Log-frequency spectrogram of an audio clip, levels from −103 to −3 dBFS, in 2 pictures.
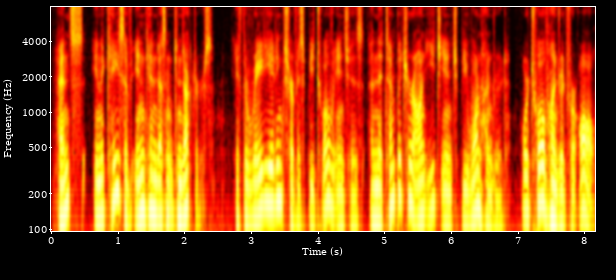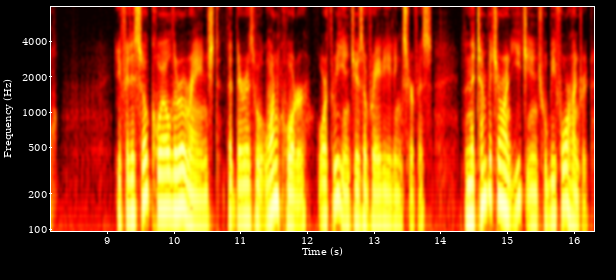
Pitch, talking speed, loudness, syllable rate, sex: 125 Hz, 210 wpm, -18 LUFS, 6.7 syllables/s, male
